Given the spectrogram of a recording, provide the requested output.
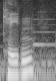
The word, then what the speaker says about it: Caden: 15 minutes later, a man who introduced himself as Mr. Caden, pronounced to rhyme with maiden, shook her hand.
